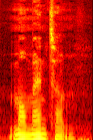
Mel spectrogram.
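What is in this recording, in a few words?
"momentum" US English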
